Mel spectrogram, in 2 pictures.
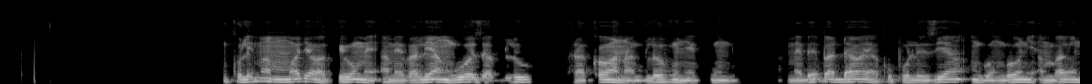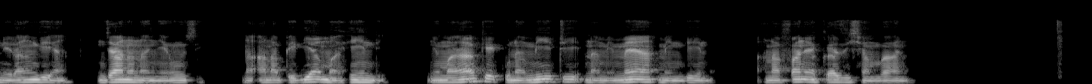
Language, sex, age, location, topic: Swahili, male, 18-24, Kisumu, health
